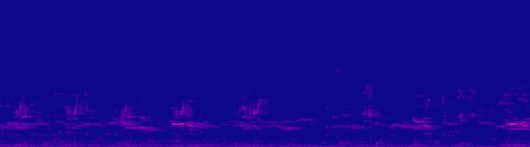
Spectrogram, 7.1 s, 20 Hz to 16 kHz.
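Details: On a summer morning in 2020 by the Río Bueno in the Los Ríos region, birds sing in short bright bursts of chirps and quick trills, rising and falling in loudness, with gentle water rumble underneath.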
